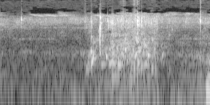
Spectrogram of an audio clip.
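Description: Faint trickle of a shallow stream, with a few light clicks about a second in.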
